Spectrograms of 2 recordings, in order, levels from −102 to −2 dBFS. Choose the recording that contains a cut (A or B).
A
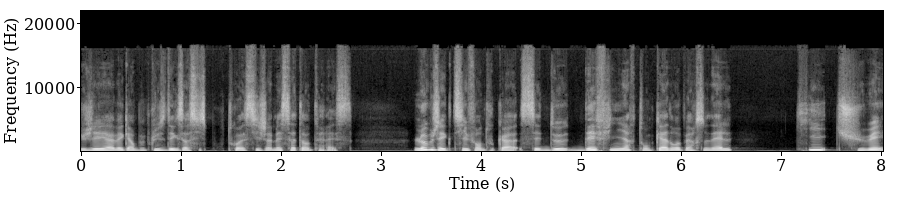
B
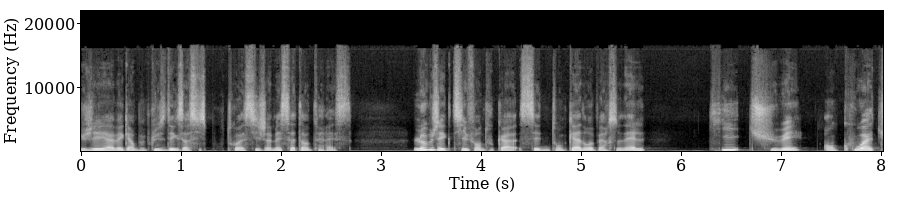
B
